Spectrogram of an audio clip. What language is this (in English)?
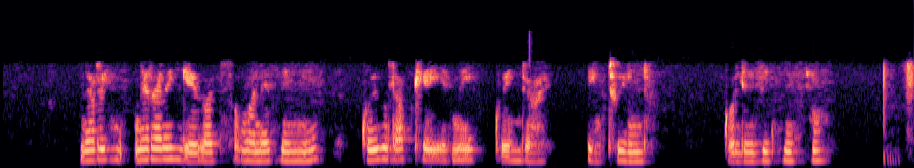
Kalenjin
